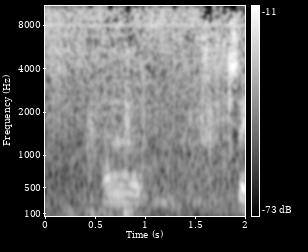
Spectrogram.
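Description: A man's hesitant speech: a drawn-out 'uh', then the start of a word near the end, over a steady low hum.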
